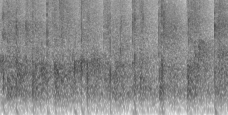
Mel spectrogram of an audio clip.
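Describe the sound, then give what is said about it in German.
Audience applause at a live German-language event: dense, continuous hand clapping with sharper individual claps popping out now and then. “Na, schon mal ein Applaus für euch.”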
